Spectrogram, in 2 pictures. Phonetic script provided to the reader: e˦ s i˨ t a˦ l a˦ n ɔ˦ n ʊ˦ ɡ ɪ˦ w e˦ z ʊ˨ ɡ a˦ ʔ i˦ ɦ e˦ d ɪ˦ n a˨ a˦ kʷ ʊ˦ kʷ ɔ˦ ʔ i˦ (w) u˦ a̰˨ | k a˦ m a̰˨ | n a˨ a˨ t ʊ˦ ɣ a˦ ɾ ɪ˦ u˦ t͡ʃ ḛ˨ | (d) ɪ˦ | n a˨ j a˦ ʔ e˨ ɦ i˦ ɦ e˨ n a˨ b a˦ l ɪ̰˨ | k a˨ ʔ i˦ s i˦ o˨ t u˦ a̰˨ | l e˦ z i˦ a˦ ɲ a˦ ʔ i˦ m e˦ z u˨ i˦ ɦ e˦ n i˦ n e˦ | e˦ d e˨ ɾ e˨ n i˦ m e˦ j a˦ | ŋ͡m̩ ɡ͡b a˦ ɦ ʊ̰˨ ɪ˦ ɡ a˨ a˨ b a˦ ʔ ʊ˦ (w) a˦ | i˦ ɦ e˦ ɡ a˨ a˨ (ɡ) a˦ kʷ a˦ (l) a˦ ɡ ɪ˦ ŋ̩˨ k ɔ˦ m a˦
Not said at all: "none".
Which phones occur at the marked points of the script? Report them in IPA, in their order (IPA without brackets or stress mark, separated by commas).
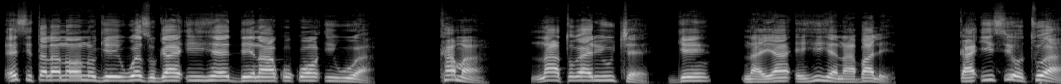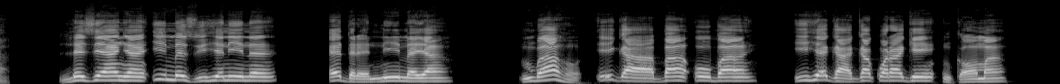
w, ɡ, b, ɡ, ɾ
